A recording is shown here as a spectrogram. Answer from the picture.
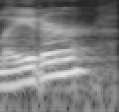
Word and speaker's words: later: vowel like in red and later has the a dip thong like in say or day um so to practice making the difference between letter and later I recommend using a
